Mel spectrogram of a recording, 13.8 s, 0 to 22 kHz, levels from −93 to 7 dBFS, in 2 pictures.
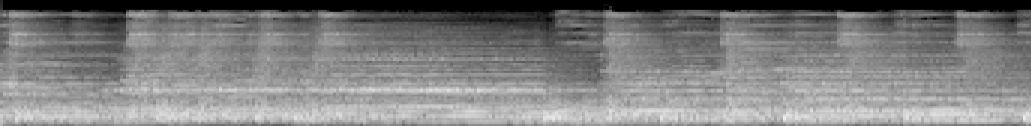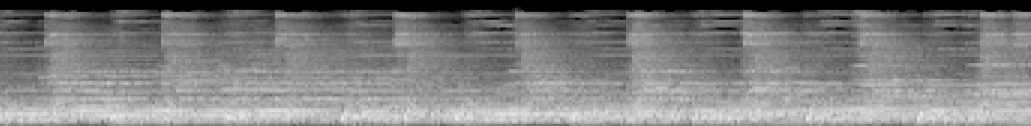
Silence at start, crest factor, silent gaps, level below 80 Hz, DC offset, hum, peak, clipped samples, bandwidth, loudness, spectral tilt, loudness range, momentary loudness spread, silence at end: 0 s; 12 dB; none; -50 dBFS; under 0.1%; none; 0 dBFS; under 0.1%; 16 kHz; -12 LUFS; -5 dB/octave; 0 LU; 2 LU; 0 s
